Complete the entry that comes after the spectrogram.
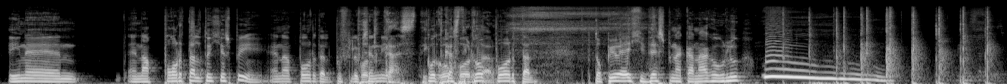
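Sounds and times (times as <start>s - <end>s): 
speech: 0.1s - 9.0s
falling whoop-like vocal tone: 7.6s - 8.9s
hands clapping: 7.7s - 10.0s.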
